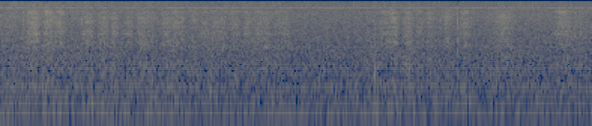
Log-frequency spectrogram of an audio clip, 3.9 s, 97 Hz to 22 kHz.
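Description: A Jinhao 995 Swan fountain pen with a fine steel nib writing on paper, giving a quiet, steady, soft scratching that continues alone and close throughout.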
